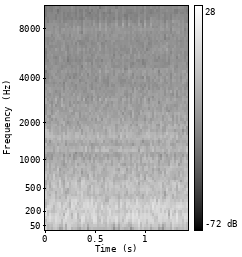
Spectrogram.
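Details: Toyota gasoline engine idling steadily after starter motor and main cable repair (washers cleaned, back-to-back washers fitted); even low rumble with no knocks or misses, battery reading 13.7–13.8 V running, alternator charging normally.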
